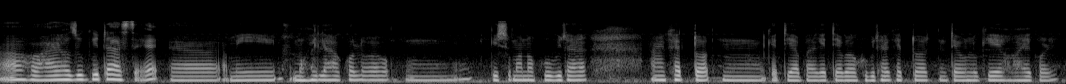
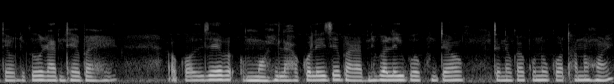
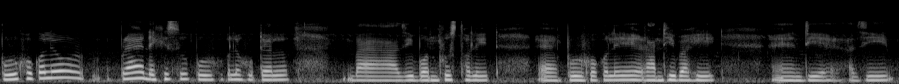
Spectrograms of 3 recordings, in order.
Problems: constant background noise, background conversations at intervals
